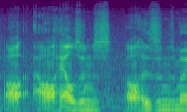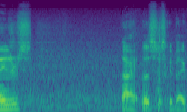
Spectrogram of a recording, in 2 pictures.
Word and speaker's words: Alzheimer's: Everybody says all-timers, but I don't want to make everybody mad because that's not how you pronounce it. So it's the Alzheimer's, Alzheimer's.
